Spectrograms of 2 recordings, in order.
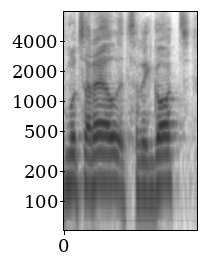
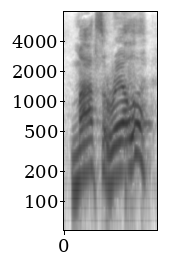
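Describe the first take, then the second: First: "mozzarella" cut to "mootsa-rell"; "rigot" for ricotta, last vowel gone; final vowel dropped. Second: "mozzarella" with every vowel, rising at the end; fully pronounced "mozzarella", pitched up; leaning into it. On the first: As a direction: say "mozzarella" Brooklyn Italian, without the final A. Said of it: "you don't say". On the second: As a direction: lean into a full "maht-sa-rella". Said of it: "they wanted me to lean into". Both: Shown as a demonstration.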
